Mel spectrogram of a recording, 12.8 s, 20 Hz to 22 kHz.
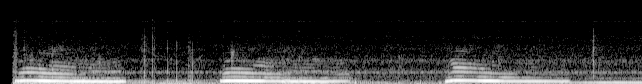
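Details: Deep, droning, voiced snores about two seconds long recurring every four to five seconds, about 14 a minute, from a sleeping cat.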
